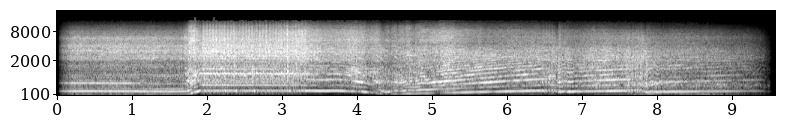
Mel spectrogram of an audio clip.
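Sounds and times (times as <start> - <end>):
Fiat Grande Punto S2000 car engine: 0.0 - 9.5.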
